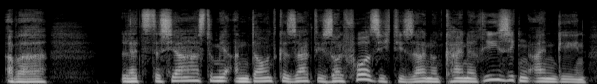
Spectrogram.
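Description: A man's voice: medium pitch, moderate pace, no room sound, clean studio sound, close to an everyday voice. A man voicing an eager teenage wizard boy.

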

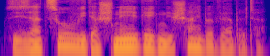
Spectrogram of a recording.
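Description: A man narrating a storybook in a calm, measured way. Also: on the low side, no room sound, clean studio sound. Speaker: audiobook reader.

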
